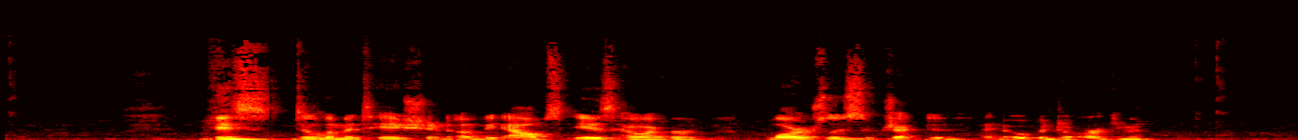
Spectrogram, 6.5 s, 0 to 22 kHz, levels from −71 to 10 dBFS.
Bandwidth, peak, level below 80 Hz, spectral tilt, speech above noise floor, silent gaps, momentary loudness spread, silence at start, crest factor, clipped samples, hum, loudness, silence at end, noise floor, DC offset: 15.5 kHz; -2 dBFS; -52 dBFS; -5.5 dB/octave; 36 dB; none; 12 LU; 1 s; 18 dB; under 0.1%; none; -20 LUFS; 0.7 s; -55 dBFS; under 0.1%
